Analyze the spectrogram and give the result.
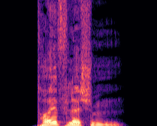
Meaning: strong dative masculine/neuter singular of teuflisch
- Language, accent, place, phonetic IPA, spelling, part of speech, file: German, Germany, Berlin, [ˈtɔɪ̯flɪʃm̩], teuflischem, adjective, De-teuflischem.ogg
